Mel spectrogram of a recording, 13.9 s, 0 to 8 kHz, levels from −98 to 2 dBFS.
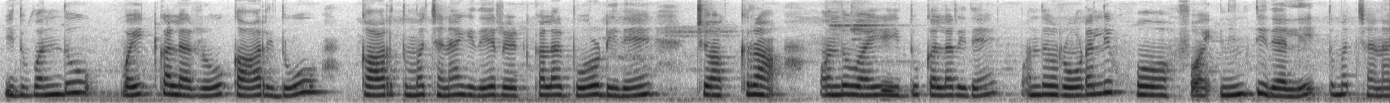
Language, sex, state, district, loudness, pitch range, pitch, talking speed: Kannada, female, Karnataka, Mysore, -15 LUFS, 235-260 Hz, 245 Hz, 110 wpm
